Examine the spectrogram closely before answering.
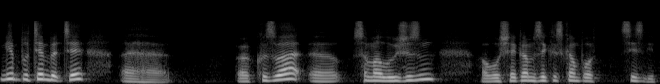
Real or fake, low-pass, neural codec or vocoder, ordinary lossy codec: fake; none; codec, 16 kHz, 0.2 kbps, FocalCodec; none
